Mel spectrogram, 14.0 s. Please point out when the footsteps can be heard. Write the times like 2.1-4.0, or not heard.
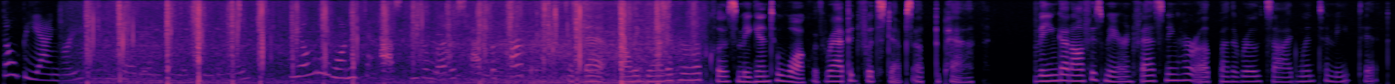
0.6-7.0.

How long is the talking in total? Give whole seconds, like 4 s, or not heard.
13 s.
